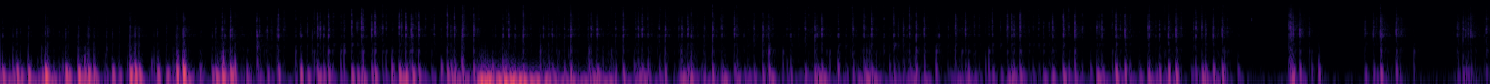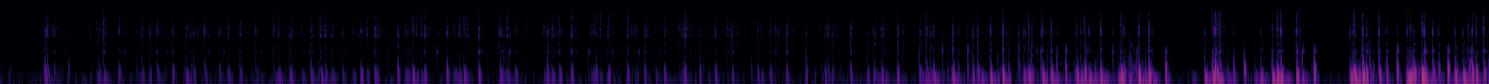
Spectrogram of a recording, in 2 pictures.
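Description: An empty, hollow white styrofoam cup is tapped and scratched with the fingertips, then turned in the hands. The result is a dense, rapid rattling clatter with a heavy low-end thump and brief silent gaps.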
